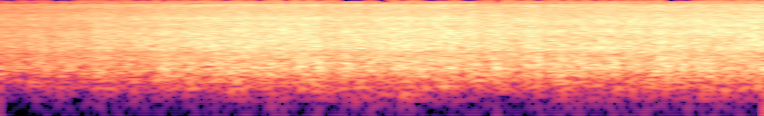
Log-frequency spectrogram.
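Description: Water pours from a stream or waterfall in a loud, dense, unbroken rushing roar that stays steady from start to finish, with no voices over it.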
